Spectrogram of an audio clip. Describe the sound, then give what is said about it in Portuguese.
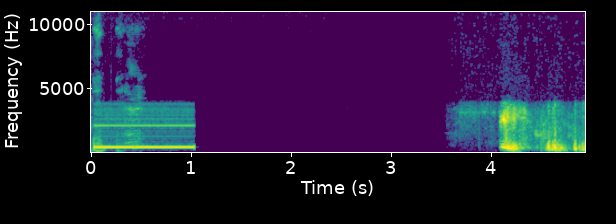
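Ringing tone of an outgoing phone call: one steady buzzing ring lasting about a second, then silence before a voice comes on the line. “Eu vou ligar agora pra Sandra, conhecida como Falsi!”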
